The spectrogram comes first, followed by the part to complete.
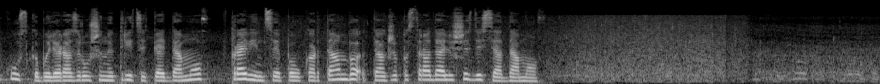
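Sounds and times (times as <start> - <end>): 
speech: 0.1 - 5.6
rushing floodwater of the overflowing river after heavy rains in Peru: 2.5 - 8.7.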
